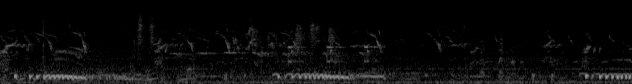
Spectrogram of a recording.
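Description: Domestic pigeon cooing three times, each a low, rapidly pulsing coo about a second long, with higher chirps scattered in the background.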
